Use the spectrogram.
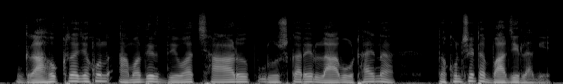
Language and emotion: Bengali, sad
